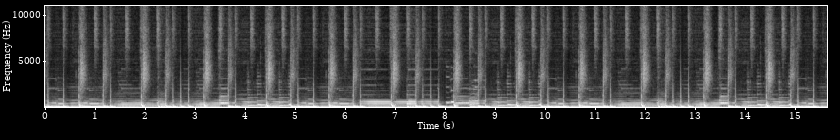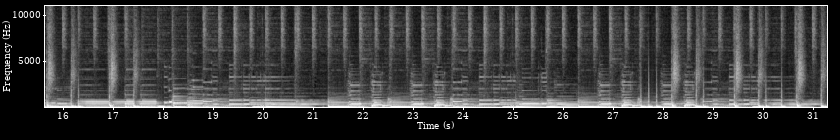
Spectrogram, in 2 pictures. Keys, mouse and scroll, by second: 7.4-8.3 typing, 26.9 space, 28.8 space, 29.8 right click.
